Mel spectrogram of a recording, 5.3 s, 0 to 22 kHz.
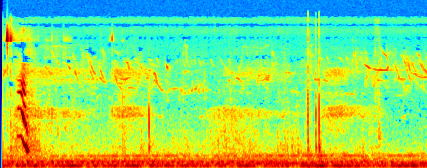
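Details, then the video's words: A male cheetah coalition calls to a nearby female, recorded at close range on Thanda Safari in 2020: one sharp, high, bird-like chirp that drops steeply in pitch, then quiet background rumble. "CHEETAH CALLING - WHAT A PITCH!"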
